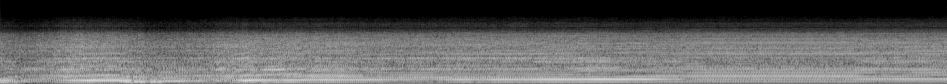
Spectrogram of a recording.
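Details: Suzuki Satria FU 150 after engine teardown and rebuild; revs up and settles with smooth rising and falling note, no knocks or rattles, healthy.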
